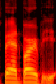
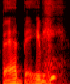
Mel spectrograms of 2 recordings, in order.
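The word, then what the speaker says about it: Bhad Bhabie: So I was like, it's Bad Barbie. And then I heard an interview with her, and I was like, oh, it's Bad Baby with an H?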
